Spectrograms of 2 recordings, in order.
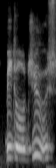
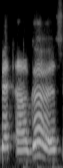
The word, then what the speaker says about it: Betelgeuse: For example, Ramanujan in India, or if you're teaching astronomy, you teach your students that you don't pronounce that star up there as Betelgeuse, but Bet Algurs, and talk about the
